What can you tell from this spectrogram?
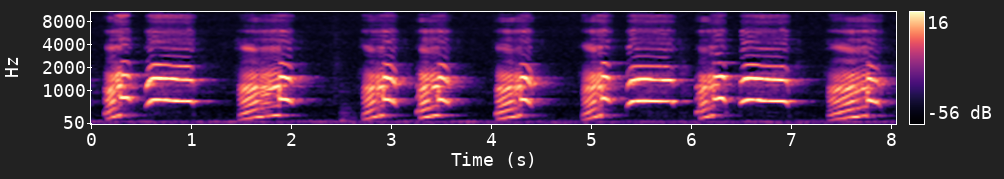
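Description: A person mouth-calling Canada geese, hand cupped over the mouth: a fast run of about a dozen goose honks, some in quick pairs, each breaking from a low note up to a higher held note.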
